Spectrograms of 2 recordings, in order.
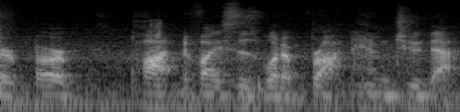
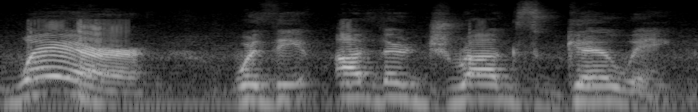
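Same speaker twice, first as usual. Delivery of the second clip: high, slow drawn-out Malkovich; John Malkovich impression; 7 semitones higher, 6 dB louder, much slower than usual. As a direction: stretch it out, odd and drawling. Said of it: "Or John Malkovich".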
